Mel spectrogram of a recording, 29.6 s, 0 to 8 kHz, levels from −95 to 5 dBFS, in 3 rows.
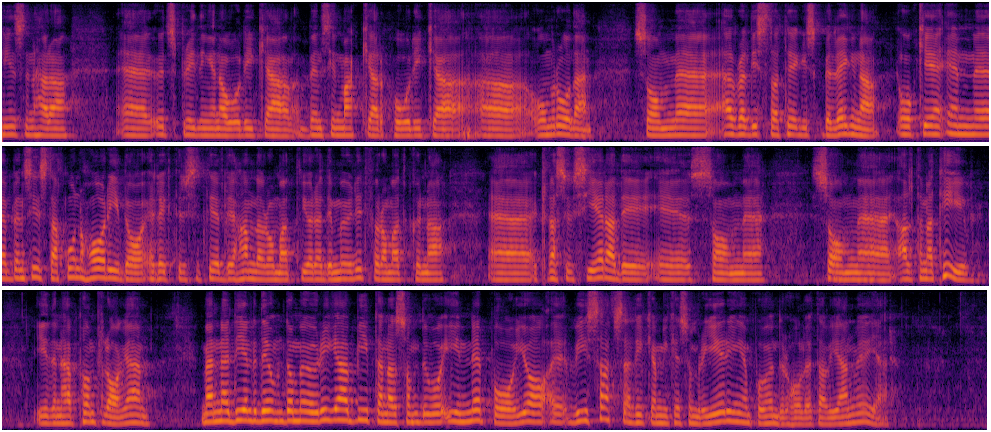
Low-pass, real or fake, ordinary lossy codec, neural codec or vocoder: none; fake; none; codec, 16 kHz, 4.8 kbps, FACodec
